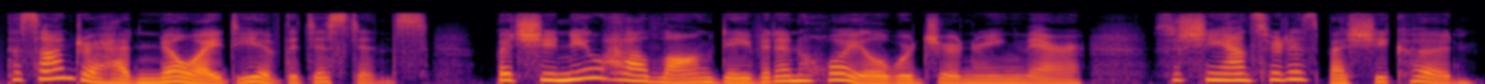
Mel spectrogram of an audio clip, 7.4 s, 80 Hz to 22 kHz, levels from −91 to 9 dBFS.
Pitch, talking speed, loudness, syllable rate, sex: 220 Hz, 200 wpm, -17 LUFS, 5.5 syllables/s, female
